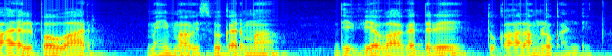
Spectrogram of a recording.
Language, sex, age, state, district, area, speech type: Hindi, male, 18-30, Madhya Pradesh, Betul, rural, spontaneous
